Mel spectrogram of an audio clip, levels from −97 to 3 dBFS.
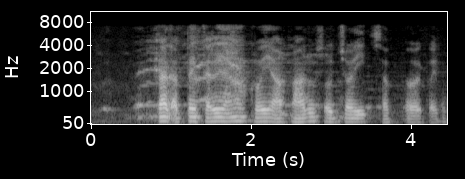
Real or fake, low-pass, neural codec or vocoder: fake; 7.2 kHz; codec, 16 kHz, 2 kbps, FunCodec, trained on Chinese and English, 25 frames a second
